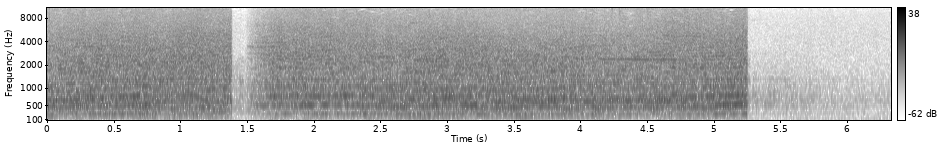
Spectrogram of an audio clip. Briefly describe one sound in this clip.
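Racing car engines scream at high revs and shift gears.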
